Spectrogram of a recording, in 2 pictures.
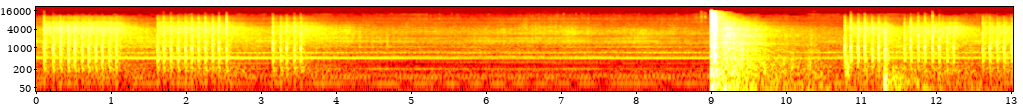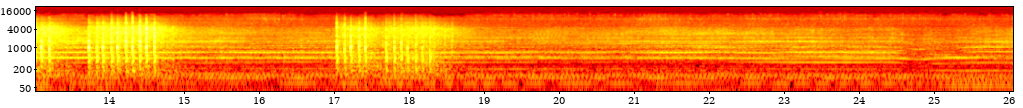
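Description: Chieftain tank sounds: several short machine-gun bursts and one very loud cannon blast about nine seconds in that rings away. A steady engine drone runs underneath the firing. In the last several seconds only the drone is left.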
